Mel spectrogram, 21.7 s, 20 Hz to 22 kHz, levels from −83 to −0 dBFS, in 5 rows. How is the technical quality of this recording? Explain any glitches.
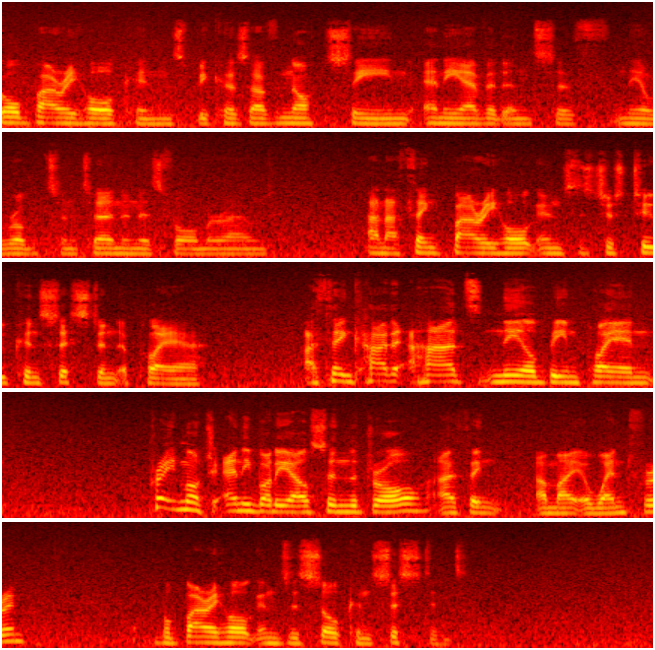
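No technical faults are audible.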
